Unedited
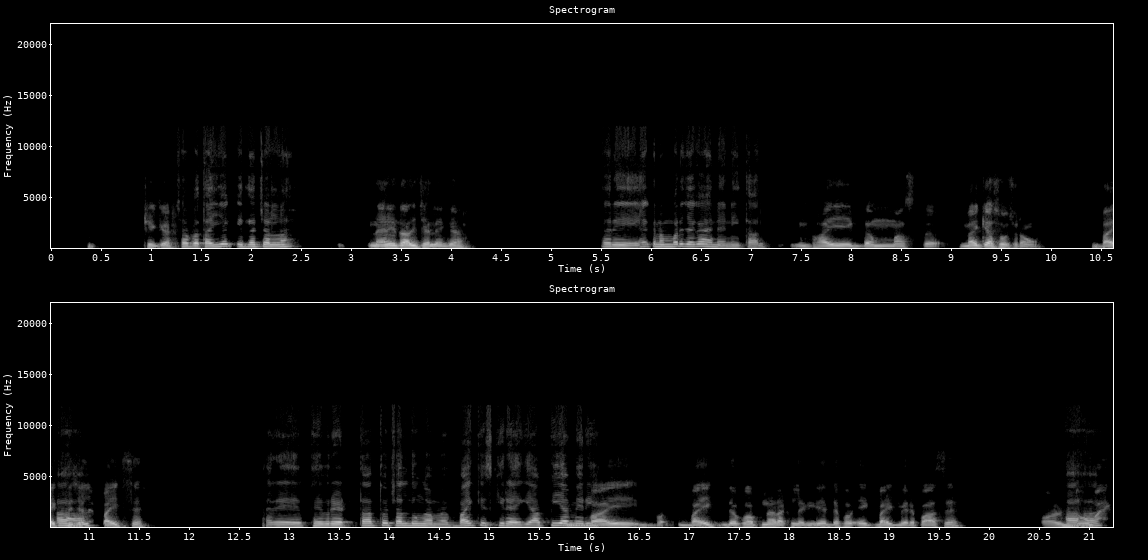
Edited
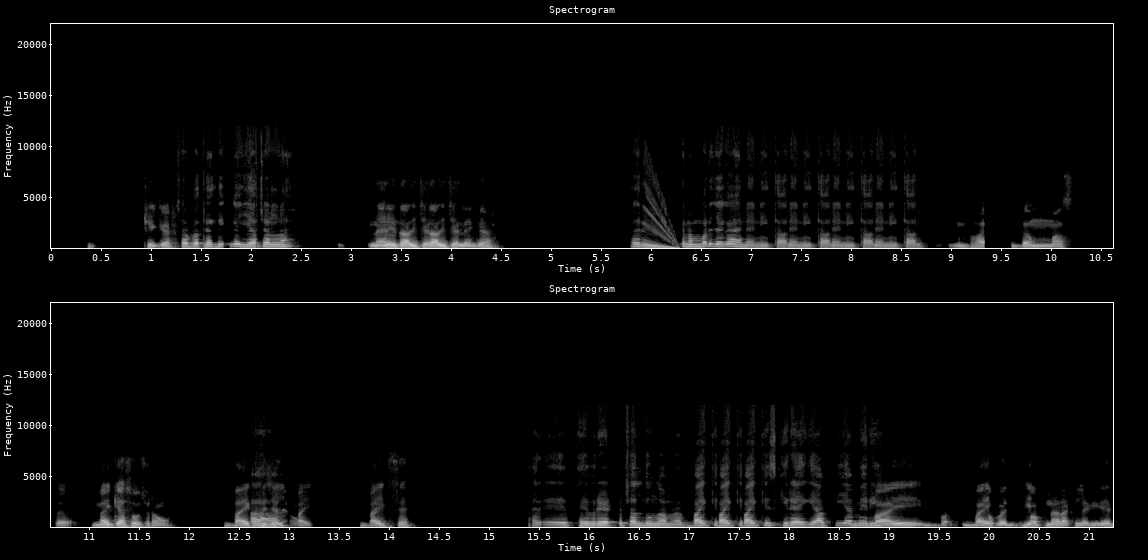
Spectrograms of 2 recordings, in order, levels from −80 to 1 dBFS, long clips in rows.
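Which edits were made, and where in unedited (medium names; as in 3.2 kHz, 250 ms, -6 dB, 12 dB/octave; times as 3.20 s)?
1.53–2.06 s: reverse
3.49–3.78 s: loop, 2 plays
5.61 s: tape stop 0.39 s
6.66–7.09 s: loop, 4 plays
7.75–8.03 s: room tone
8.63 s: insert room tone 0.36 s
9.82–10.54 s: copy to 11.18 s, crossfade 0.24 s
12.86–13.12 s: fade in, from -22.5 dB
13.65–13.97 s: delete
14.69–14.94 s: loop, 3 plays
15.58–15.96 s: fade in, from -18 dB
17.16–17.58 s: reverse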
